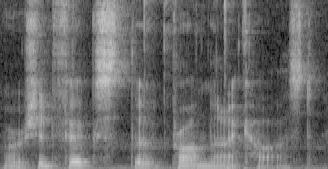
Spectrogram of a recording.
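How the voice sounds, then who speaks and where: A man with a low, heavily creaky voice talks himself through code on a live stream. He speaks haltingly, often muttering to himself. There is faint background noise, with keyboard clicks and typing. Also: fairly even intonation. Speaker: game developer live-streaming. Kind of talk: thinking aloud while live-coding. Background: computer keyboard typing and clicking.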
